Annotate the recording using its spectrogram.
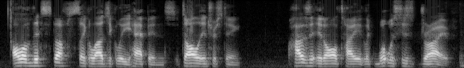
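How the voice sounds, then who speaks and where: This man has an unremarkable speaking voice at a medium pitch and a moderate pace. His intonation stays fairly even while his loudness swings widely. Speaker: co-host. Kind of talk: casual chat.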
